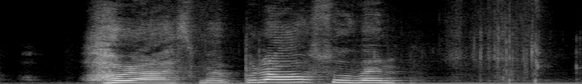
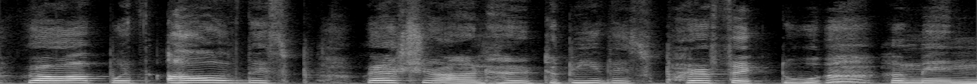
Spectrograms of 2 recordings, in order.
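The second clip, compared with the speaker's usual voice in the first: ordinary talk, nothing marked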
